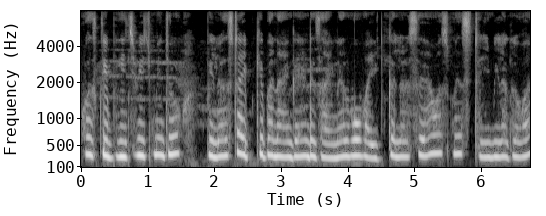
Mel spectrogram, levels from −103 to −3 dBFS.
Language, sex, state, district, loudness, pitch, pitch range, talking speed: Hindi, female, Bihar, Purnia, -24 LUFS, 295 Hz, 280-315 Hz, 195 wpm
